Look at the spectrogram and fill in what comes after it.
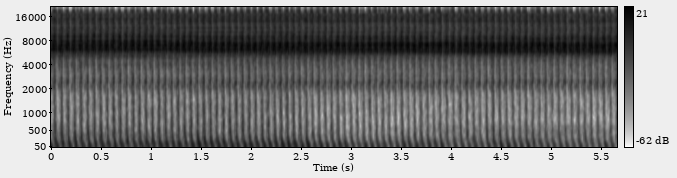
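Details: Loud grasshoppers singing: a steady, high, hissing buzz made of rapid, even pulses that runs without pause from start to end, with no other sounds standing out.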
